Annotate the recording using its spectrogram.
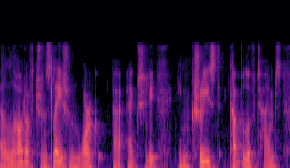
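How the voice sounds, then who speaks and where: Speaking with a Ukrainian accent, a man keeps a medium pitch and a monotone, flat intonation. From Ukraine. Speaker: translation company founder. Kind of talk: interview. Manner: halting.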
